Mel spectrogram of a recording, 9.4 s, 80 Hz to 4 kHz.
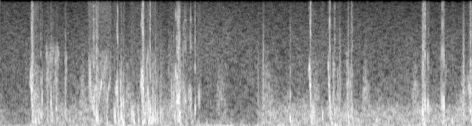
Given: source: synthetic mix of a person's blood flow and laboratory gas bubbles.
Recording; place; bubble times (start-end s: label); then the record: Doppler ultrasound of blood flow; subclavian vein
0.58-1.35 s: bubbles
1.74-2.22 s: bubbles
2.25-2.49 s: bubbles
2.60-3.29 s: bubbles
3.40-4.02 s: bubbles
5.77-5.86 s: bubbles
6.14-6.33 s: bubbles
6.41-6.50 s: bubbles
6.52-6.79 s: bubbles
6.90-7.08 s: bubbles
8.40-8.62 s: bubbles
8.79-8.93 s: bubbles
9.02-9.08 s: bubbles
9.31-9.45 s: bubbles
From the record:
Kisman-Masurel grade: 333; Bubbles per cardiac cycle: rolling drumbeat, 9 or more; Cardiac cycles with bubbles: 50 to 99%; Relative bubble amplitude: loud (0.450 to 0.775); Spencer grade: 3 (all of the cardiac periods contain showers or single bubble signals, but not dominating or overriding the cardiac motion signals); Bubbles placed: anywhere in the cardiac cycle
